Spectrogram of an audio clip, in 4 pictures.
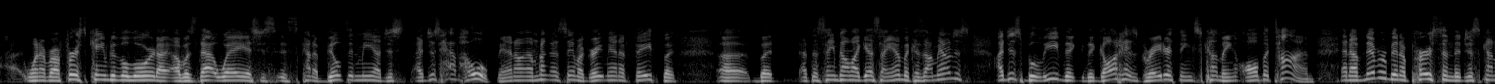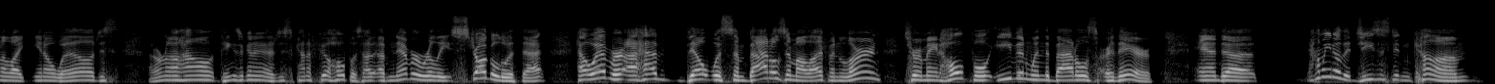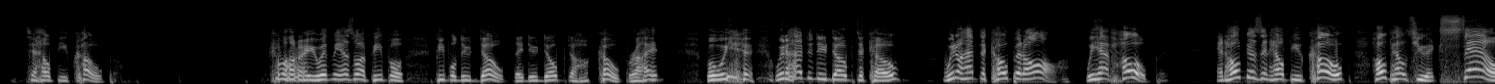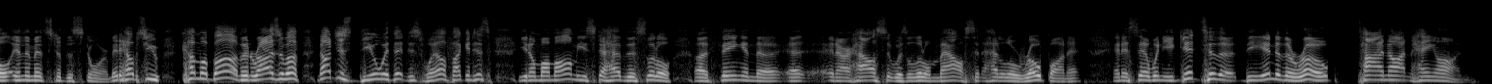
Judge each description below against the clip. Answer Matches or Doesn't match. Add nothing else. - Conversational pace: Doesn't match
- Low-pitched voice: Doesn't match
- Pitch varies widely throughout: Doesn't match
